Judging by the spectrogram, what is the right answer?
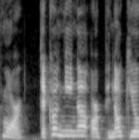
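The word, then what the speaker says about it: DECO*27: Oh, and also, Deco Nina. It's not Deco 27, it's Deco Nina. That's the official pronunciation.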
